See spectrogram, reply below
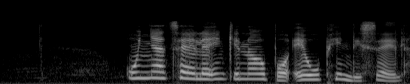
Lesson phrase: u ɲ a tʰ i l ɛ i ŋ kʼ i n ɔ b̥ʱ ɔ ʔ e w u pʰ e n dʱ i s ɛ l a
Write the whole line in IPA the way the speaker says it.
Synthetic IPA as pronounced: u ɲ a tʰ ɛ l ɛ i ŋ kʼ i n ɔ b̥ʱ ɔ ʔ e w u pʰ i n dʱ i s ɛː l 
